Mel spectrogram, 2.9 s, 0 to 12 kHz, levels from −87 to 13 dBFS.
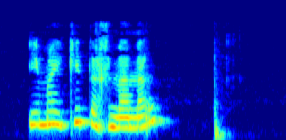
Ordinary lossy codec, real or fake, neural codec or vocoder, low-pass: MP3, 96 kbps; real; none; 7.2 kHz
